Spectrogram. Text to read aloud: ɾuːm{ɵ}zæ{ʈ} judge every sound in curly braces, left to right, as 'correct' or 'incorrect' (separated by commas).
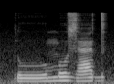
incorrect, incorrect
